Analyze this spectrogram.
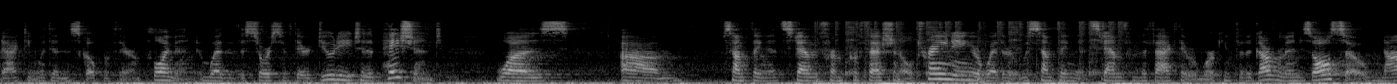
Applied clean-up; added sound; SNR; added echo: none; Drum kit; 17 dB; reverberation time 2.4 s.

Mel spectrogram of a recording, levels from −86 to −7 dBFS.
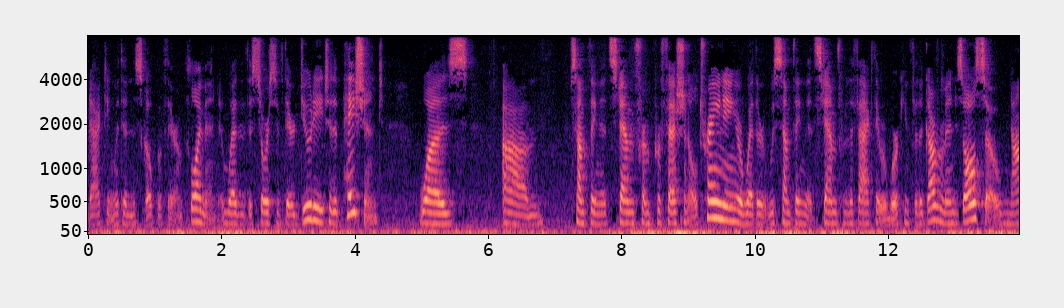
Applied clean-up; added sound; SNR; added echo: none; none; none; none.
